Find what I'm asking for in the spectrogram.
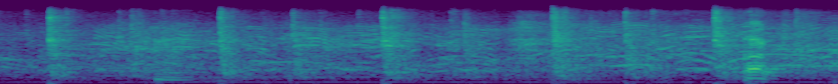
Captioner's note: townsfolk clamoring - chattering below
